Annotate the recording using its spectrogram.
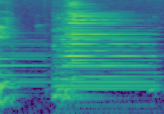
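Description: Acoustic guitar with a capo on the second fret: a D-shape chord strummed once a little over half a second in and left ringing, slowly fading. With the capo, the D shape sounds a whole step higher, as an E major chord.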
